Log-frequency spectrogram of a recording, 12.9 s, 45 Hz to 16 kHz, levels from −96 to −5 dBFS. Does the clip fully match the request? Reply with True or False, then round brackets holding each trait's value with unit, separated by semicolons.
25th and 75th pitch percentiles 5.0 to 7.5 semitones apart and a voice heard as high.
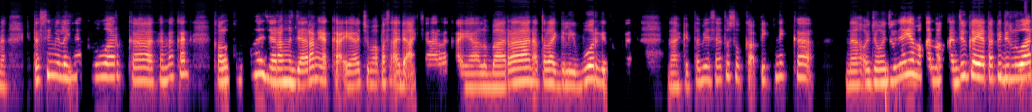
True (5.3 semitones; 235 Hz)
